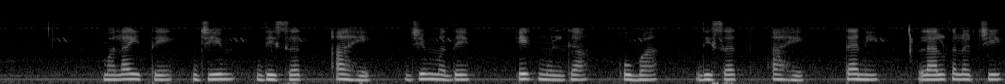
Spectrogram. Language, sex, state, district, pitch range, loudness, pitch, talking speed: Marathi, female, Maharashtra, Sindhudurg, 205-230 Hz, -29 LUFS, 225 Hz, 100 wpm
